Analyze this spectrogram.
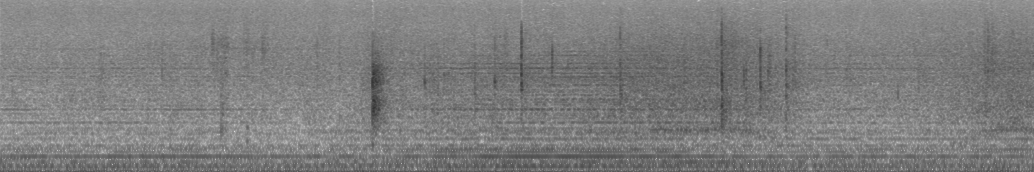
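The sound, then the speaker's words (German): Rain falls in a steady, faint hiss, with a few scattered drips ticking through it and a low hum underneath; no voices. “Der Regen kann nicht schaden.”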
